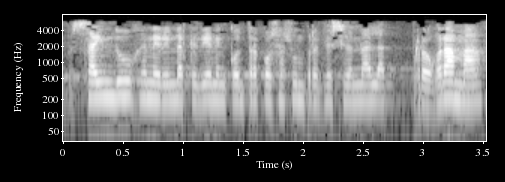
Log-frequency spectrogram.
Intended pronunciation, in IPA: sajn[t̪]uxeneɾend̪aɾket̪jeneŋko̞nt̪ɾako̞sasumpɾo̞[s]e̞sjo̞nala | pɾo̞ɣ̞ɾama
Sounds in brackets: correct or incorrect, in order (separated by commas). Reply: incorrect, incorrect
